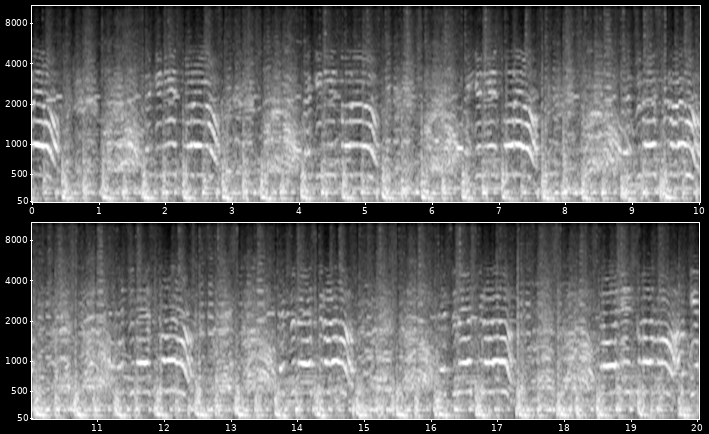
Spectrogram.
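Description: Call-and-response protest chanting: a woman shouts each line into a handheld microphone and a crowd shouts it back, over a steady drum beat. Each line ends on a falling pitch, and the cycle repeats about every two and a half seconds.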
